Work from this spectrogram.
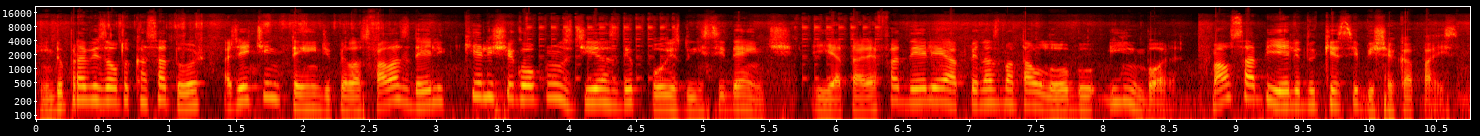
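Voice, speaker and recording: Brazilian male video host, casual commentary, higher-pitched voice, very varied melody, storytelling. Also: big pitch swings, fairly quick, hardly any pauses, a little mellow, a little hiss or hum.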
